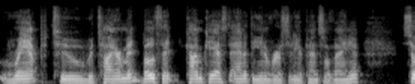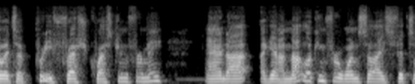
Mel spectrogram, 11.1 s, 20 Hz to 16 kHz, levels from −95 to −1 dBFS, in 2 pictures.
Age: 50-69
